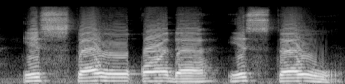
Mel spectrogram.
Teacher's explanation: Bacaan lin yaitu suaranya adalah lembut pada lafal waw sukunnya. Istawqada, istaw dengan dimonyongkan bibirnya.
